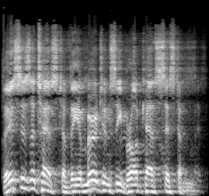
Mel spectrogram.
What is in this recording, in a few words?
test of the emergency broadcast system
